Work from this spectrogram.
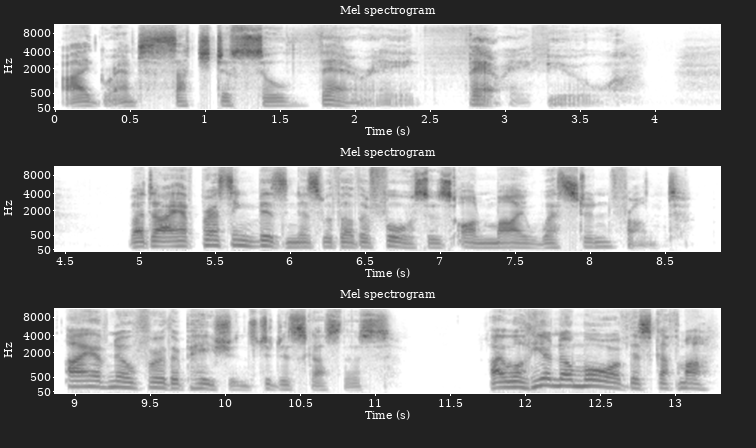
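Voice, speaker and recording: A woman playing a proud, menacing half-dragon army commander in a fantasy video game, imperious and scornful, with a husky rasp. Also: extremely low pitch, animated, measured pace, fairly bright tone, no echo, heavily acted. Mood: cold fury.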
